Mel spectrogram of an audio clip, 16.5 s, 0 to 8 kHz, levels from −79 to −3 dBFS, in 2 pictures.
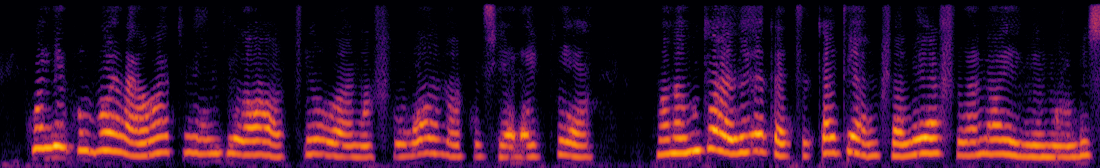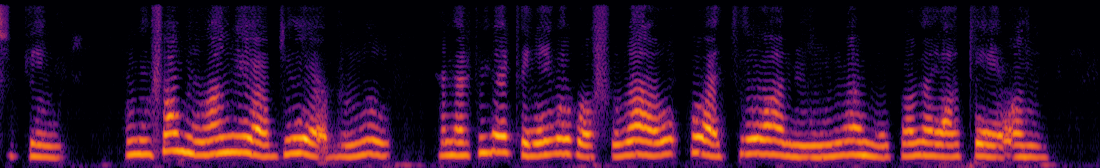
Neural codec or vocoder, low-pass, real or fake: codec, 16 kHz, 1 kbps, FreqCodec, smaller model; 7.2 kHz; fake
